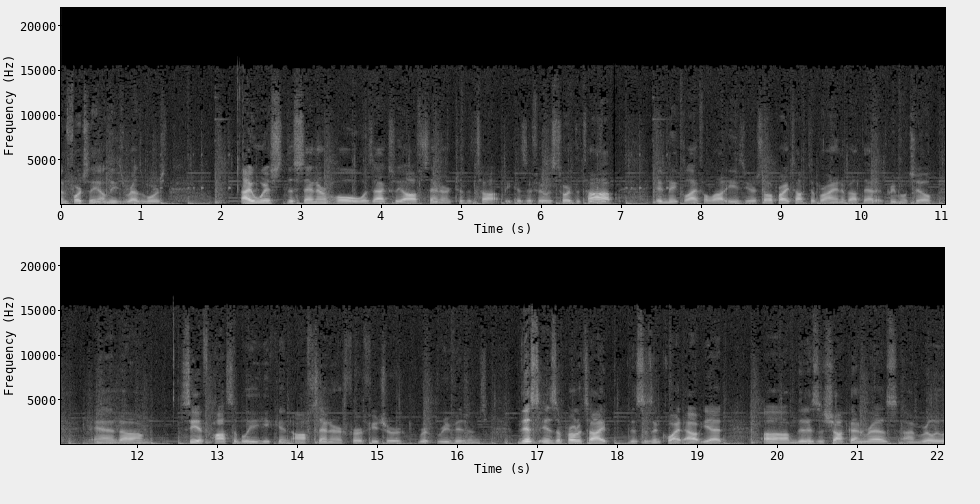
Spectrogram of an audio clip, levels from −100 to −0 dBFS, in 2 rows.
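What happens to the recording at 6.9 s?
At 6.90 s the sound briefly freezes flat for about 20 ms, then resumes with only a soft edge. This is an underrun with held sample: the output buffer ran dry, the converter held its last value, and playback continued where it stopped, losing nothing.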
